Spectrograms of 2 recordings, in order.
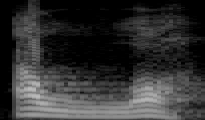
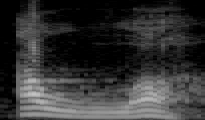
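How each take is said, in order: First: The L is pronounced heavy and full. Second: The same.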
